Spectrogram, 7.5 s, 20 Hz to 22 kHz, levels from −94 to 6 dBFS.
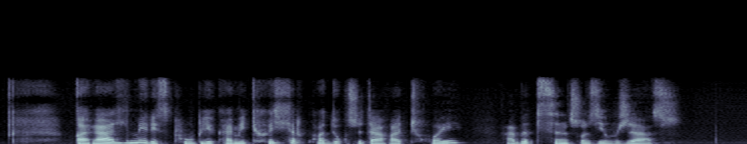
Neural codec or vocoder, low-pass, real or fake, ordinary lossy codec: autoencoder, 48 kHz, 32 numbers a frame, DAC-VAE, trained on Japanese speech; 9.9 kHz; fake; AAC, 64 kbps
